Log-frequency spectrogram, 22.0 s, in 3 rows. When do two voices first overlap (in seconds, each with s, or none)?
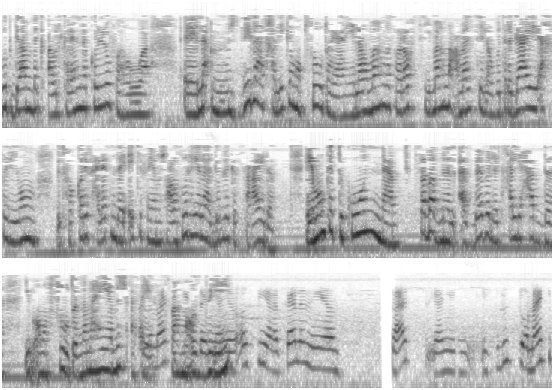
16.5 s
